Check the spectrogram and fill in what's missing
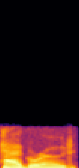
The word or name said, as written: hagrode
